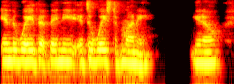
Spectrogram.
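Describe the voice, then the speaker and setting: A woman's fairly low, somewhat breathy voice at a fairly quick pace. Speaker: land-based educator and panelist. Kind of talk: panel discussion. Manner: fast.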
